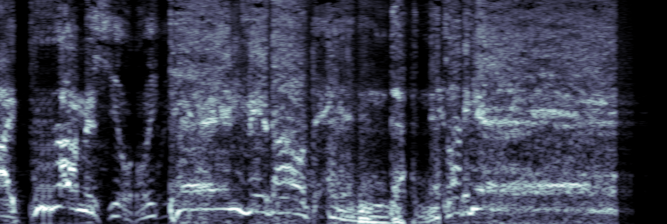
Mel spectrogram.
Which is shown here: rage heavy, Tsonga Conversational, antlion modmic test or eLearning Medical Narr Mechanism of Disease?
rage heavy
